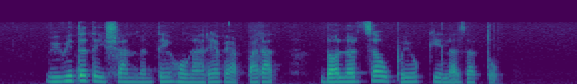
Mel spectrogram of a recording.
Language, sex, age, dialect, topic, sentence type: Marathi, female, 41-45, Northern Konkan, banking, statement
